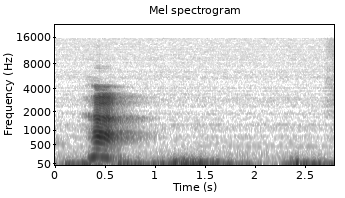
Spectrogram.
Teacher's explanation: ha yang keluar dari aqsal hal, dari pangkal tenggorokan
